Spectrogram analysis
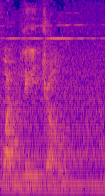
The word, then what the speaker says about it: Wanli Zhou: confirm your name please uh my name is one Le Jo and could you spell it for me please uh it's w a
